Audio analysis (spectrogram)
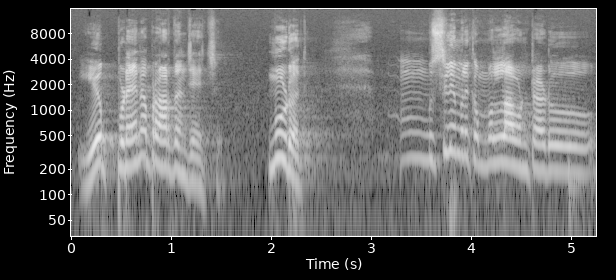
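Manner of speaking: normal talking voice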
